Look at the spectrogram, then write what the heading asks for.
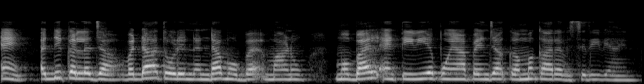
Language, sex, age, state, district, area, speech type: Sindhi, female, 30-45, Maharashtra, Thane, urban, spontaneous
